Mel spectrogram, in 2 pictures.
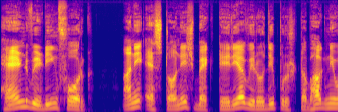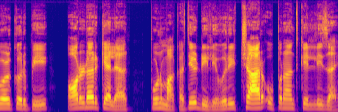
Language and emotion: Goan Konkani, neutral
